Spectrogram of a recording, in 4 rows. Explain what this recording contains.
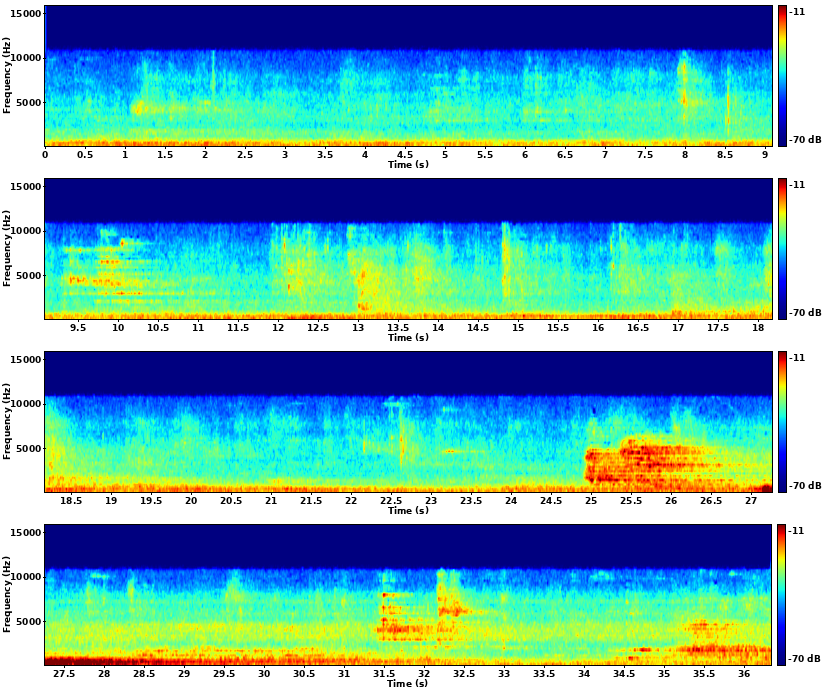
mbkl bistro wide
ambient recording of the bistro behind the main foyer of the "museum der bildenden künste" (museum of art) in leipzig/germany, taken from the gallery above the foyer, about 15 meters above ground level.voices of visitors and a child shouting.this file is part of the sample-pack "muzeum"recording was conducted with a zoom h2 with the internal mics set to 90° dispersion.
